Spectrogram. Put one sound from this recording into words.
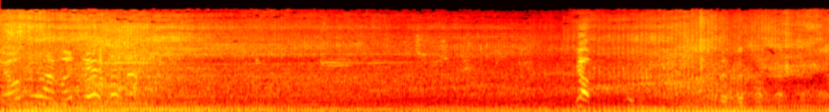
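Motorbike engines hum steadily close by.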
